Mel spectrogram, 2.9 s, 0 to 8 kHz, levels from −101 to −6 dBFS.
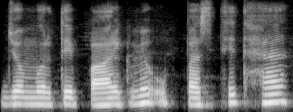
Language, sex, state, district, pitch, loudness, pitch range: Hindi, male, Bihar, Gaya, 140 Hz, -21 LUFS, 135-165 Hz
